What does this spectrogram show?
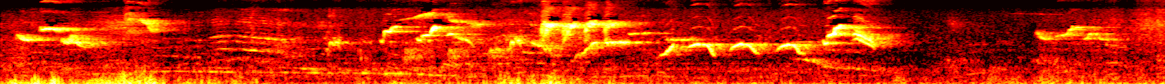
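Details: White-rumped shama in song while being trained, caged and hung on a pole: rich, fast run of whistled, chattering and looping notes, varying in pitch, with brief pauses and some low background noise.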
